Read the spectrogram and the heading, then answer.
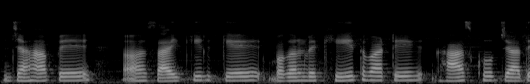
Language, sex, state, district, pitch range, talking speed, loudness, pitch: Bhojpuri, female, Uttar Pradesh, Deoria, 170-190 Hz, 135 wpm, -32 LUFS, 180 Hz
